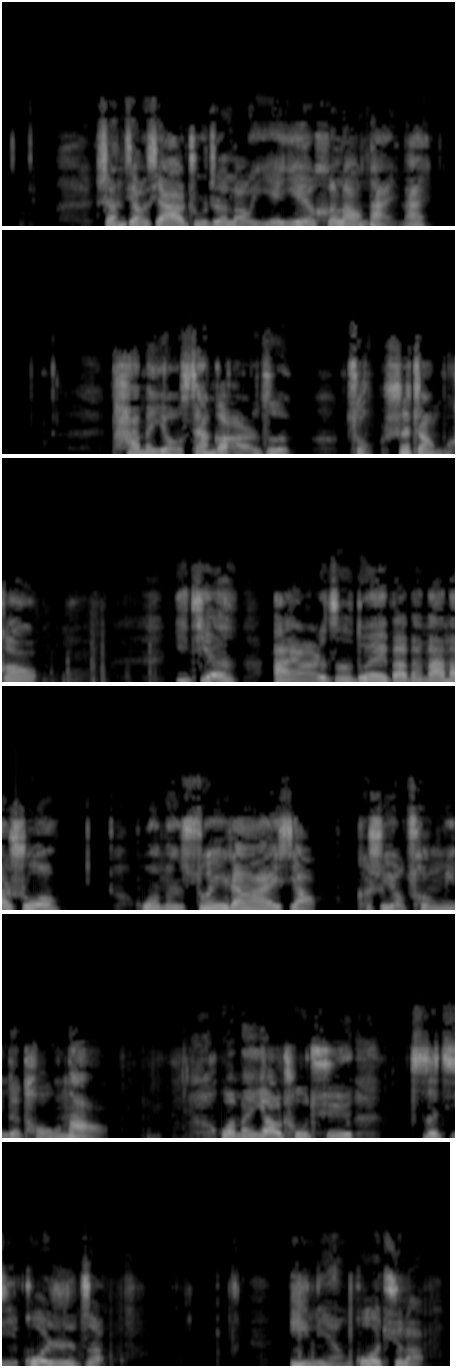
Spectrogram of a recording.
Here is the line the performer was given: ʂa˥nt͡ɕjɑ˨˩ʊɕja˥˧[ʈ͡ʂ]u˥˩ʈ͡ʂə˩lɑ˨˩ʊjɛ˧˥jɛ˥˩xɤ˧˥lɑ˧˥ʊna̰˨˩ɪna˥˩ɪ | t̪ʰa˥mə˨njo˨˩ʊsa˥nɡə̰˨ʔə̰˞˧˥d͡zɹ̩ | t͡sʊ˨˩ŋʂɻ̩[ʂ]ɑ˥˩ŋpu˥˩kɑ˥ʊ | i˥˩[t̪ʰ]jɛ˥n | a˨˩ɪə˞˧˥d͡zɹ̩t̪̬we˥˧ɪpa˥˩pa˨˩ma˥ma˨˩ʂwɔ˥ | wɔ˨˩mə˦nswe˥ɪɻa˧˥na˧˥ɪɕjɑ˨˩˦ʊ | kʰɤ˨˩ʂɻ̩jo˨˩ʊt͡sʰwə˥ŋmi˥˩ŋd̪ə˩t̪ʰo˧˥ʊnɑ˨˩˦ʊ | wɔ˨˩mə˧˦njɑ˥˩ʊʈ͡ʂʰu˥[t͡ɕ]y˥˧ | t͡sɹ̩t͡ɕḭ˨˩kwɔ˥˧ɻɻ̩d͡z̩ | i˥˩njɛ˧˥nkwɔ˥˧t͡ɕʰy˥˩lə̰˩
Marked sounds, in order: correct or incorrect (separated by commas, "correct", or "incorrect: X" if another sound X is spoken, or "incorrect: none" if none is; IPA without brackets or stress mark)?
correct, incorrect: ʈ͡ʂ, correct, incorrect: t͡ɕʰ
